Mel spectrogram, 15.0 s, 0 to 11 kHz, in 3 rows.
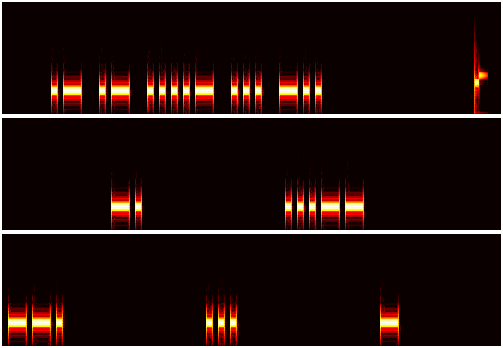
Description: Morse code, heard as a keyed tone, about 21 wpm, spaced as for 9 wpm, 700 Hz. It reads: AA4SD N3GST
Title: USA Call Signs - 5 Characters - 8x Character Spacing - 20wpm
